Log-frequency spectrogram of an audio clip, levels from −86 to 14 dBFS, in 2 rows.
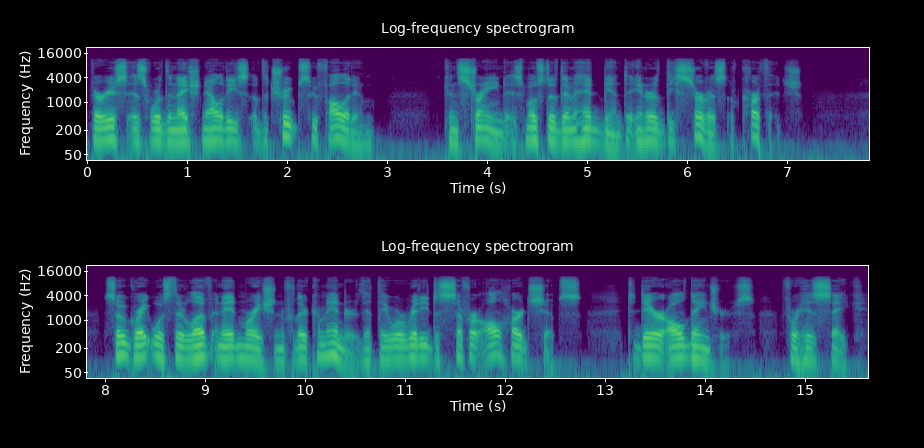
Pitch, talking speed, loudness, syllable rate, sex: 100 Hz, 190 wpm, -19 LUFS, 5.5 syllables/s, male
